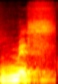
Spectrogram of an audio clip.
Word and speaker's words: Ms: demoiselle c'estàd pas marié c'est juste MS et ça se prononce Miss dès qu'il a r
